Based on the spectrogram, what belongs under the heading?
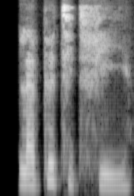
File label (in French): "la petite fille", frances; familia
